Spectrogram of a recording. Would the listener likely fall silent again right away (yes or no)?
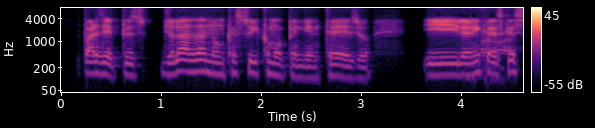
yes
